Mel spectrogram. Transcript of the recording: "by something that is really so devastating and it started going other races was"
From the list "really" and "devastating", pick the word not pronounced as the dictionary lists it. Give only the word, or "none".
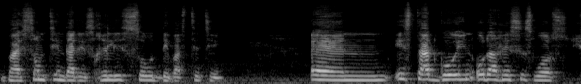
none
